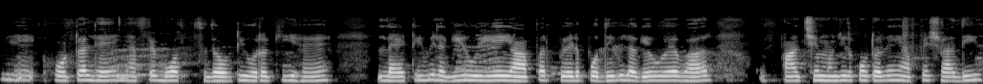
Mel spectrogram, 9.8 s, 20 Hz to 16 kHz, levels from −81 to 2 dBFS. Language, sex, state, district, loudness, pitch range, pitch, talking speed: Hindi, female, Rajasthan, Jaipur, -18 LUFS, 185-200 Hz, 195 Hz, 205 wpm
